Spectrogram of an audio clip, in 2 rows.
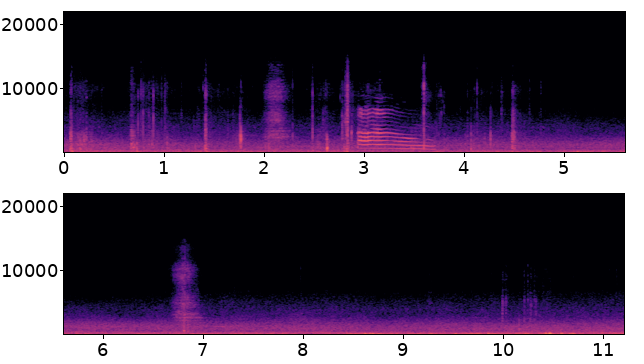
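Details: Stray cat on a promenade, petted as other cats approach, GoPro HERO7 recording: one short meow sliding downward in pitch, then long stretches of low outdoor background noise with scattered clicks and rustling.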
